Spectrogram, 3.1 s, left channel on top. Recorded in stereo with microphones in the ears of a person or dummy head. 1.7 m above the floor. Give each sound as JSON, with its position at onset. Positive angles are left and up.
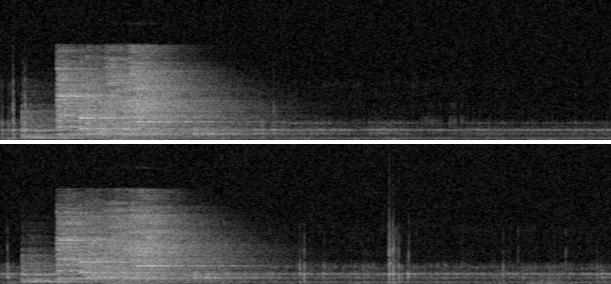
{"t": 0.1, "sound": "crumpling", "side_deg": 15, "distance_m": 2.5}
